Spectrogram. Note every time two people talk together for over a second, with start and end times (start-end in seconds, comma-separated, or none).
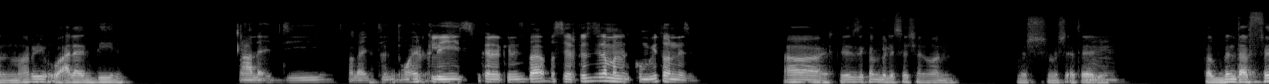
none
